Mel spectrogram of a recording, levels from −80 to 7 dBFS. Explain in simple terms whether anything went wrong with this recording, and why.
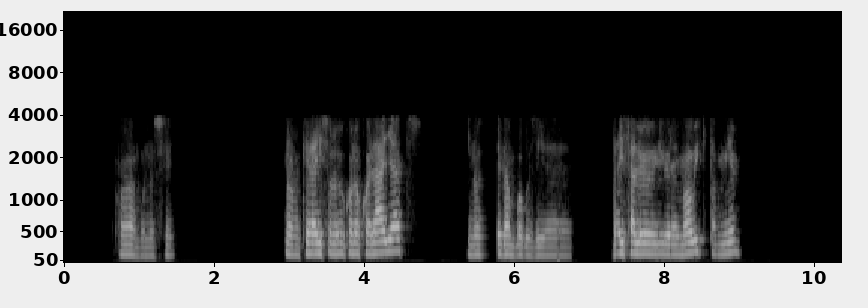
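From 5.54 to 5.80 s, the speech turns into a fading buzz, then silence. This is likely a long network dropout, and that bit of speech is lost.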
